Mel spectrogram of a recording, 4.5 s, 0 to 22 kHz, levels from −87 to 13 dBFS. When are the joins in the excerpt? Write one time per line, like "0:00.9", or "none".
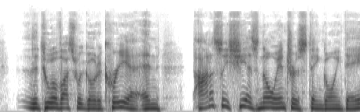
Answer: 0:02.4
